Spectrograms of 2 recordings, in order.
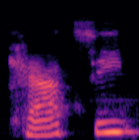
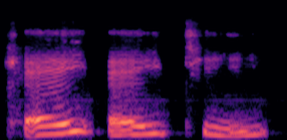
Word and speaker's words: Katsy: It's Katsy, Katsy, like Patsy, but with a K, Katsy3333 at Gmail.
